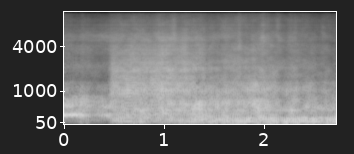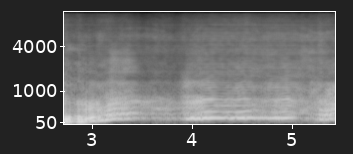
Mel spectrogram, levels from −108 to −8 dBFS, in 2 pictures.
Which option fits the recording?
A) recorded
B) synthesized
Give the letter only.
B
